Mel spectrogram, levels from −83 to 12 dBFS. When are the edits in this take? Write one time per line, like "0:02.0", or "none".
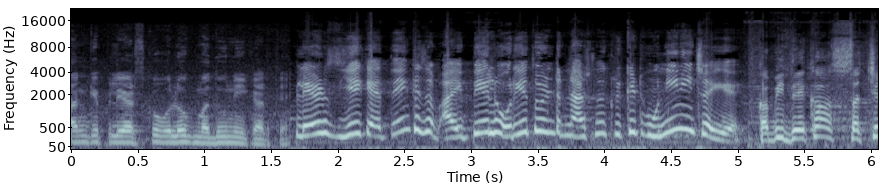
0:01.7
0:05.1

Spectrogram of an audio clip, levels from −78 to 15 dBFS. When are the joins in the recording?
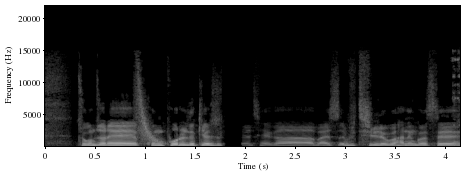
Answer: none

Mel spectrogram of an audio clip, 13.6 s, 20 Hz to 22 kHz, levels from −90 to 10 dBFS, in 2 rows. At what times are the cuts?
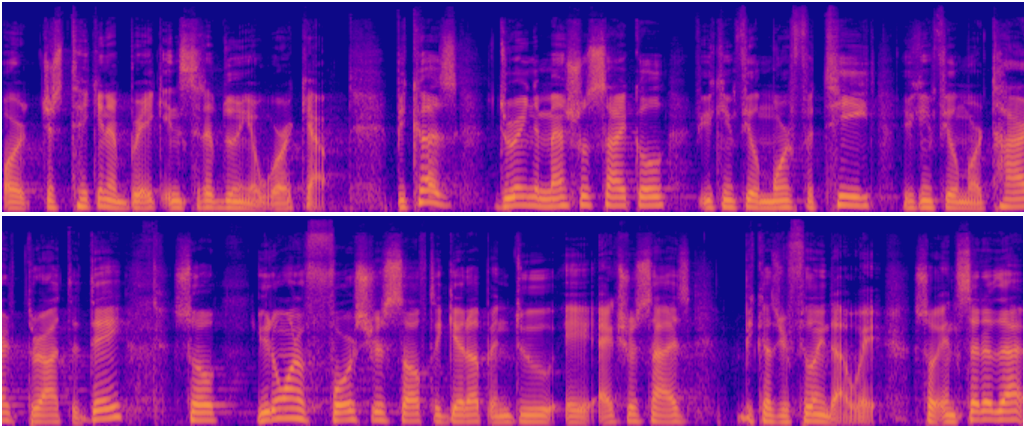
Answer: none

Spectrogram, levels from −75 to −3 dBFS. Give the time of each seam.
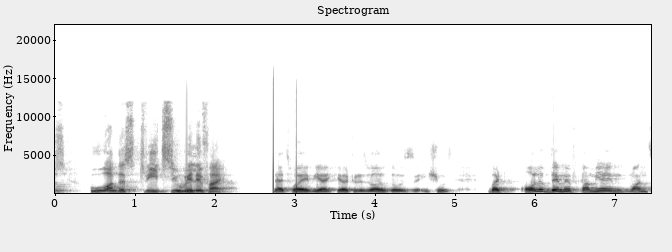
0:02.6

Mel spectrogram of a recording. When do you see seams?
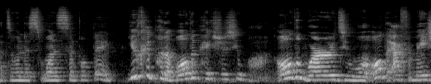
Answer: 0:01.1

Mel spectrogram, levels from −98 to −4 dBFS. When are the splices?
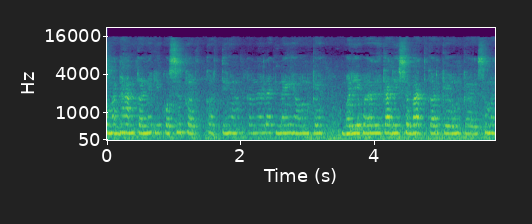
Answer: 0:02.3

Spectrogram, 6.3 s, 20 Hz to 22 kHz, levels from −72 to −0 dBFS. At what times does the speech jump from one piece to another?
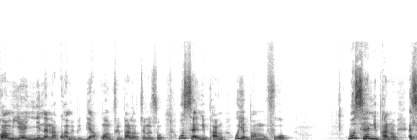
none

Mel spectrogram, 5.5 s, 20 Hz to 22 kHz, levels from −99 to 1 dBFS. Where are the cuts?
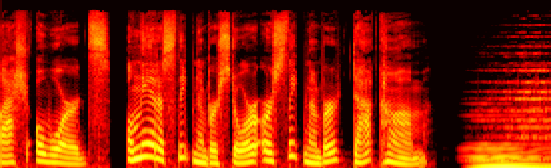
0:04.3

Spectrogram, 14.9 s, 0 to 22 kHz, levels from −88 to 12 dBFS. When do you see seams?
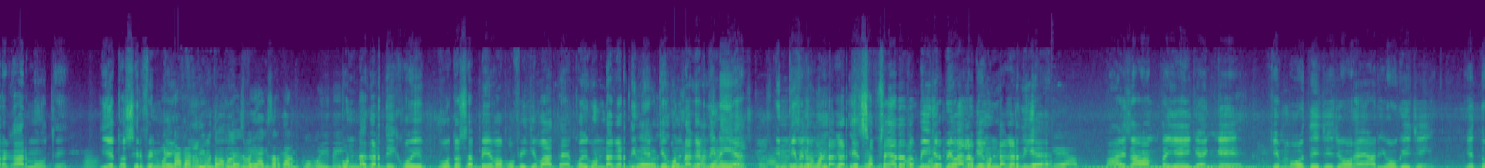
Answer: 0:10.5

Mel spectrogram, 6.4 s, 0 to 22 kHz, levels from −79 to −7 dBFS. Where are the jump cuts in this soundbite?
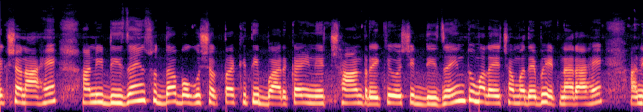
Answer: none

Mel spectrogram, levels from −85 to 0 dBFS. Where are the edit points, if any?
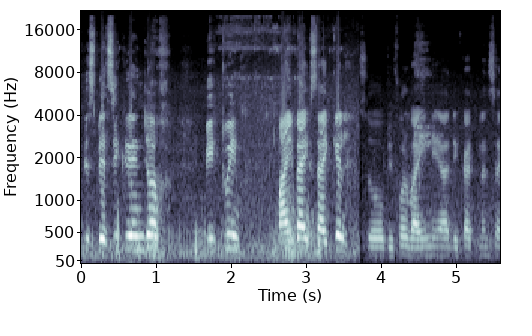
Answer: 0:03.7

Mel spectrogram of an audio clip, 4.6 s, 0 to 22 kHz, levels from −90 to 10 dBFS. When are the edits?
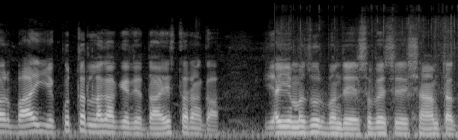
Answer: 0:02.8

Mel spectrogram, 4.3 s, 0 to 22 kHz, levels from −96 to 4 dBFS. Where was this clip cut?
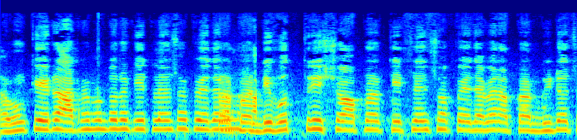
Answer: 0:01.7

